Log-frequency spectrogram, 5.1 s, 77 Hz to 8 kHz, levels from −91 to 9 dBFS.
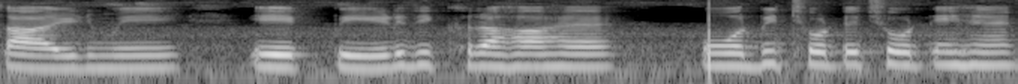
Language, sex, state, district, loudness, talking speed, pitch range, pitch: Hindi, male, Punjab, Pathankot, -19 LUFS, 140 wpm, 190-225 Hz, 205 Hz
